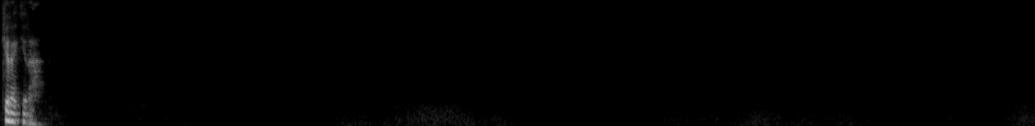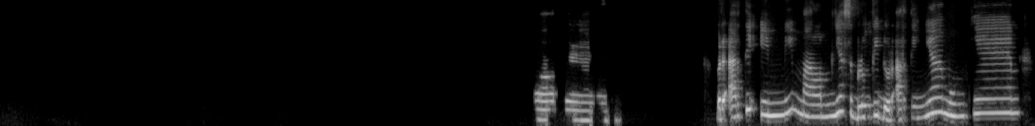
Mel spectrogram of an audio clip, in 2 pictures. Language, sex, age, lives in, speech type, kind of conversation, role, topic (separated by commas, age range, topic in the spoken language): Indonesian, female, 45-49, Indonesia, conversation, advice, advisor, Apa yang membuat kamu sangat ingin ngemil makanan manis setiap malam?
